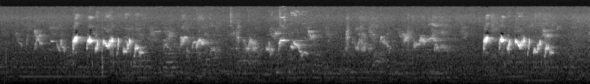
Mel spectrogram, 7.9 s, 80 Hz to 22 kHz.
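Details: Red-whiskered bulbul song during trapping with a lure bird, recorded 29 June 2018: quick warbled phrases in loud bursts at the start and end, softer chattering notes between.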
